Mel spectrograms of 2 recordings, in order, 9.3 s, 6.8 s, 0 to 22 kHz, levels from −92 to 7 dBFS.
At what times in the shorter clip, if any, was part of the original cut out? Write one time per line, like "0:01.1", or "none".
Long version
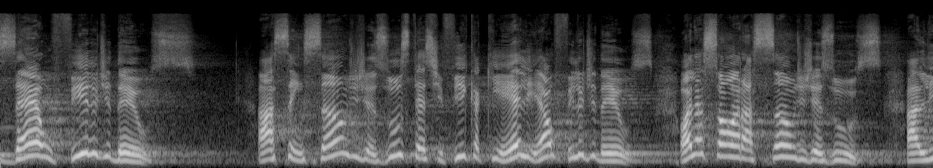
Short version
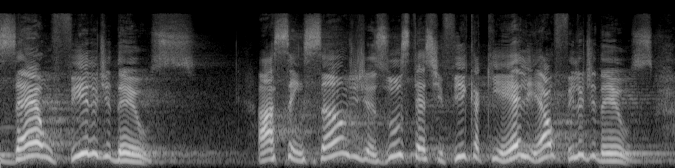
none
